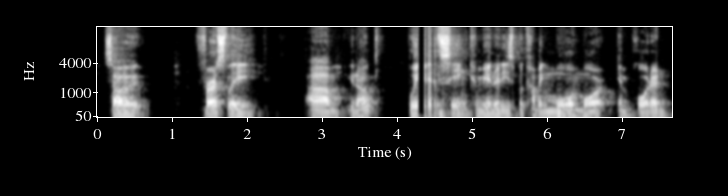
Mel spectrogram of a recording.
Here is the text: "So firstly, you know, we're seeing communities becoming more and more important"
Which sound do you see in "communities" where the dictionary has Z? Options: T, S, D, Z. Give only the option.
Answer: Z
